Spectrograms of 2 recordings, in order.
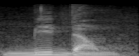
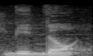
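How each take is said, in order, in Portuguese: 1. Termina em um ditongo nasal 'ão'. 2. Termina em um som nasal 'on'. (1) "em português é bidão" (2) "Bidon em francês"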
